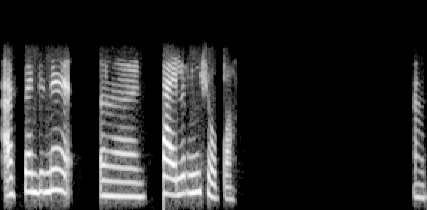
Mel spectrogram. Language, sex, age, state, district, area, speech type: Malayalam, female, 30-45, Kerala, Kozhikode, urban, conversation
